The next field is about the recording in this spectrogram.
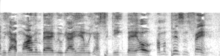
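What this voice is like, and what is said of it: Excited, drops polished radio voice. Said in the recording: “I get out of my radio voice when I get excited about my team.”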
